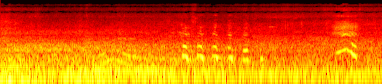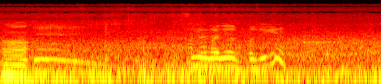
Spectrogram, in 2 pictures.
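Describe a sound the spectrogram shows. A woman talks nearby in a relaxed, chatty way.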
